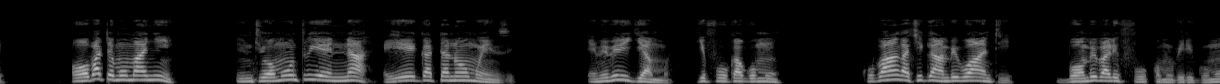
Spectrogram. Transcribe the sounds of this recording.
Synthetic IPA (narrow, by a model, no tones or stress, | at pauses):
o̞βate̞mumaɲi | ntio̞muːntuje̞nːae̞je̞ːɡatːano̞ːmwe̞ːnzḭ | emiβiɾiɟamwe̞̰ | ɟifuːkaɡumu | kuβaːŋɡaciɡaːmbiβwaːntḭ | βo̞ːmbiβalifuːko̞muβiɾiɡumu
